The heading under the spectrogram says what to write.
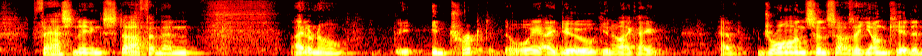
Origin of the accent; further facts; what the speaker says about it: Pasadena, California, United States; Yeah, I remember, well, I grew up in Pasadena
